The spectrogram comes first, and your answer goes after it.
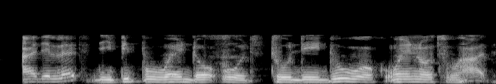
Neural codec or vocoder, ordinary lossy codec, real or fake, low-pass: none; AAC, 16 kbps; real; 7.2 kHz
